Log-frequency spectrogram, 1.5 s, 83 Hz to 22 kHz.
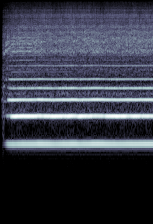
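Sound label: soprano bansuri, World Winds; E-MU Producer Series Vol. 7 – Old World Instruments; World Combos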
